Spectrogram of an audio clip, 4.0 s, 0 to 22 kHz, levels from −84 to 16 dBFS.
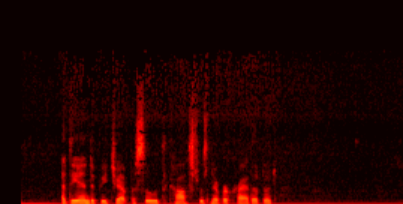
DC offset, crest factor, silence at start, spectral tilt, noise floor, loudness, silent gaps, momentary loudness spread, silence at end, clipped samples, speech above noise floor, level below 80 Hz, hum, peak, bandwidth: under 0.1%; 18 dB; 0.2 s; -4 dB/octave; -59 dBFS; -36 LUFS; none; 21 LU; 0 s; under 0.1%; 24 dB; -58 dBFS; none; -20 dBFS; 16.5 kHz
